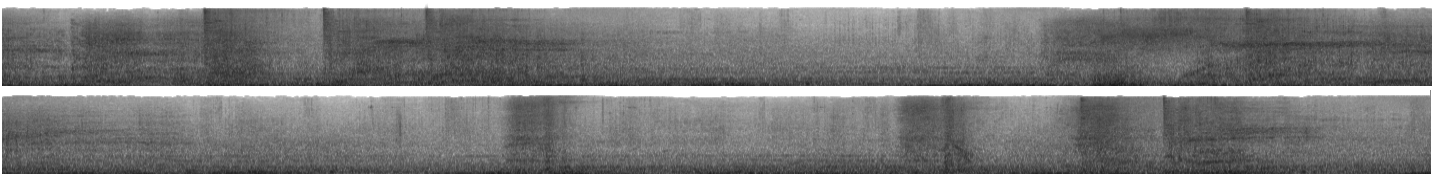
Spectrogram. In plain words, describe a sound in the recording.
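Magic lightning crackles and booms in bursts.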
